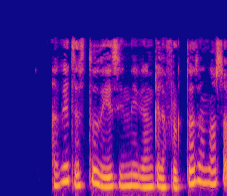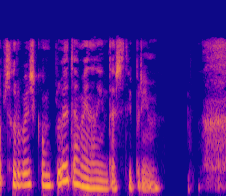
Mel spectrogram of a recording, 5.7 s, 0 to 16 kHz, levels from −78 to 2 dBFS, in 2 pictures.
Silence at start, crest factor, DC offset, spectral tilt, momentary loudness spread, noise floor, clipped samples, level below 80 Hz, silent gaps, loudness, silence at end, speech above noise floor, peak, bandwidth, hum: 0.65 s; 14 dB; under 0.1%; -5 dB/octave; 10 LU; -66 dBFS; under 0.1%; -54 dBFS; none; -18 LUFS; 0 s; 48 dB; -4 dBFS; 8 kHz; none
